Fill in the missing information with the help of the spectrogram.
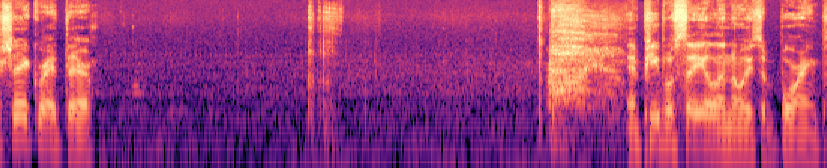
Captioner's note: sipping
